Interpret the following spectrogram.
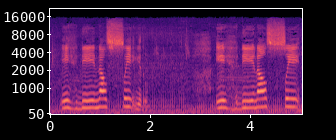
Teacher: alif lamnya tadi tidak dibaca, melainkan kita langsung masukkan ke huruf sodnya ya. Jadi dari nun langsung ke sod ya. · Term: alif lam syamsiyah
